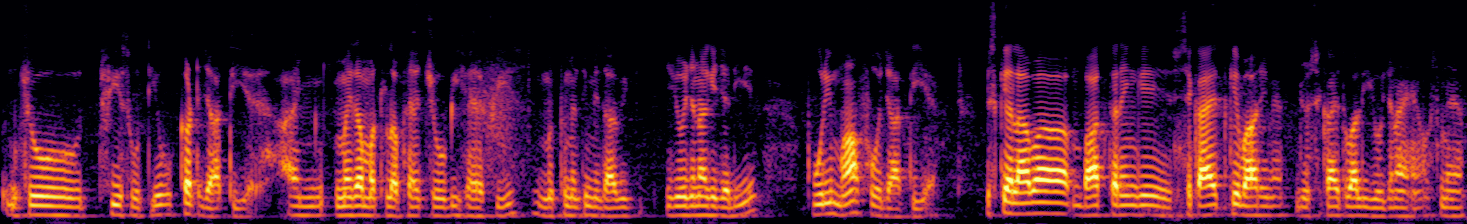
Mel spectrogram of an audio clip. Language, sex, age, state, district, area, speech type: Hindi, male, 18-30, Madhya Pradesh, Gwalior, urban, spontaneous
